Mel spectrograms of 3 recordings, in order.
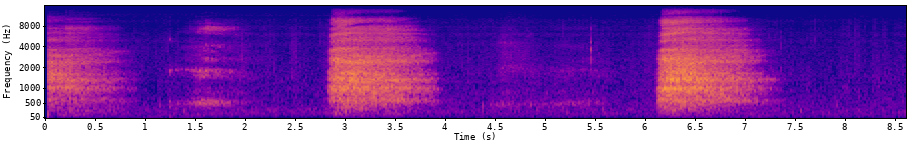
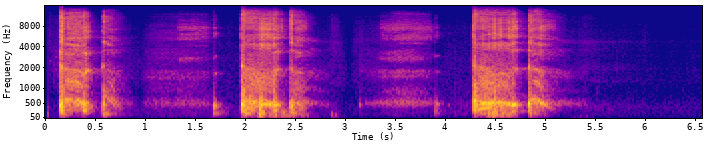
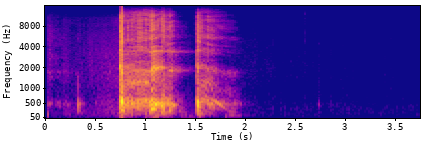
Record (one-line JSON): {"exhalation_length": "8.6 s", "exhalation_amplitude": 6418, "exhalation_signal_mean_std_ratio": 0.41, "three_cough_length": "6.6 s", "three_cough_amplitude": 32768, "three_cough_signal_mean_std_ratio": 0.34, "cough_length": "3.8 s", "cough_amplitude": 32768, "cough_signal_mean_std_ratio": 0.24, "survey_phase": "beta (2021-08-13 to 2022-03-07)", "age": "45-64", "gender": "Male", "wearing_mask": "No", "symptom_cough_any": true, "symptom_new_continuous_cough": true, "symptom_runny_or_blocked_nose": true, "symptom_sore_throat": true, "symptom_fatigue": true, "symptom_headache": true, "symptom_onset": "2 days", "smoker_status": "Never smoked", "respiratory_condition_asthma": false, "respiratory_condition_other": false, "recruitment_source": "Test and Trace", "submission_delay": "1 day", "covid_test_result": "Positive", "covid_test_method": "RT-qPCR", "covid_ct_value": 23.7, "covid_ct_gene": "N gene"}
